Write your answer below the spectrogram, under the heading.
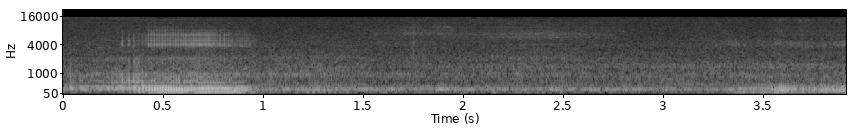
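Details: Desi, a dog, snores while sleeping: one short, throaty snore with a faint rattling tone, then soft breathing and a weak second snore starting at the end.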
